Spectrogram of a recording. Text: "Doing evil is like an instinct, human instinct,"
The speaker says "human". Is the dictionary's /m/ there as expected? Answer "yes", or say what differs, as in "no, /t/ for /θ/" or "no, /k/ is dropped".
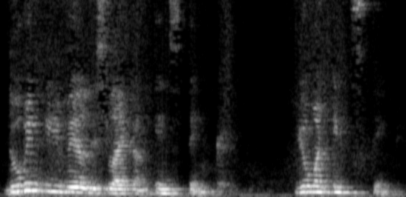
no, /m/ is dropped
